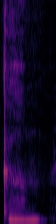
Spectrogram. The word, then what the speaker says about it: cơm: They say chấm cơm, because com, in Vietnamese we pronounce it cơm, and cơm, which means rice.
